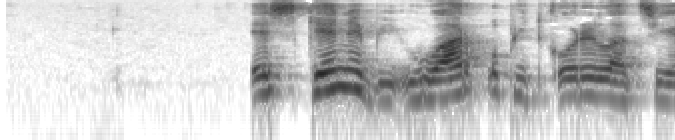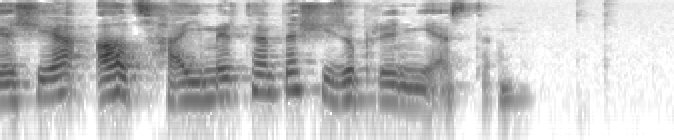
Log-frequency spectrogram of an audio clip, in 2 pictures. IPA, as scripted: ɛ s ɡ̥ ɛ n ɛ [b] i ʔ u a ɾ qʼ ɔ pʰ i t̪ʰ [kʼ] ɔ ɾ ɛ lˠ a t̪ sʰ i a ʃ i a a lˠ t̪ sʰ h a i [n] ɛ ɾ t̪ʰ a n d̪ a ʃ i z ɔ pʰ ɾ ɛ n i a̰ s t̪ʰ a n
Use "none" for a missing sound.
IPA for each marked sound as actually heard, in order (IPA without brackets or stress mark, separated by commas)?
b, kʼ, m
